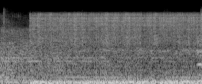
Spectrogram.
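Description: Loud music with a continuous burst of rapid gunfire from an animated multi-barrel gun, which cuts in about a quarter second in.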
